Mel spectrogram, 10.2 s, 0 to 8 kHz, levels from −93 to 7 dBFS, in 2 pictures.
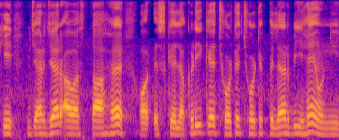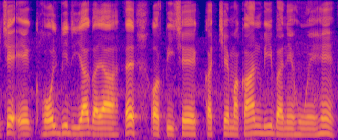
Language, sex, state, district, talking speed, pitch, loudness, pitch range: Kumaoni, male, Uttarakhand, Uttarkashi, 175 wpm, 140 Hz, -16 LUFS, 130-155 Hz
